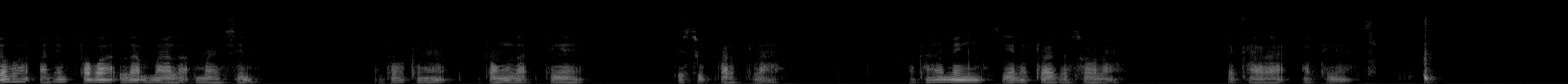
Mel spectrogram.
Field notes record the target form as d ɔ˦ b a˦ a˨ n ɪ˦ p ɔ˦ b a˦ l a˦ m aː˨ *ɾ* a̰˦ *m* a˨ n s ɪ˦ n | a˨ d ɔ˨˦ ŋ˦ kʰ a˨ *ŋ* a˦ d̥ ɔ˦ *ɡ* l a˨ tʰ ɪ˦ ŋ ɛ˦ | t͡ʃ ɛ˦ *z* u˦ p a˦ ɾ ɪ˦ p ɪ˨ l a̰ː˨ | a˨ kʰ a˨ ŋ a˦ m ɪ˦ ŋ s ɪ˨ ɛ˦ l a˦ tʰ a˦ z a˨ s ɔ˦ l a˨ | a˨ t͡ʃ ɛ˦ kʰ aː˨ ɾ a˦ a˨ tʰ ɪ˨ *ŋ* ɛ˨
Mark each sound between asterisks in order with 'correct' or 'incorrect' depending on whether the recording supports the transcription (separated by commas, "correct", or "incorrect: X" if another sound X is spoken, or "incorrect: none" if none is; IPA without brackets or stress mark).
incorrect: l, correct, correct, incorrect: ŋ, incorrect: s, correct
